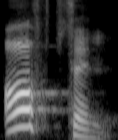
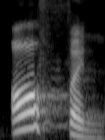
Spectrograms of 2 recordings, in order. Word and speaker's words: often: is there will be we can use two, okay, two pronunciation for this type of word, okay. Often is for British, often is for American, okay.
